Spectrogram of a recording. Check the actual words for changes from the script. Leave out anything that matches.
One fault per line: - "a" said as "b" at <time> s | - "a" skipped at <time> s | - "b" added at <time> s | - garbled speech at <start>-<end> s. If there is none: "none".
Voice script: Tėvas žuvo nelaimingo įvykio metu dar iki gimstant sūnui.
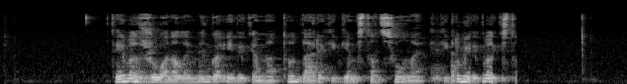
- garbled speech at 4.3-5.2 s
